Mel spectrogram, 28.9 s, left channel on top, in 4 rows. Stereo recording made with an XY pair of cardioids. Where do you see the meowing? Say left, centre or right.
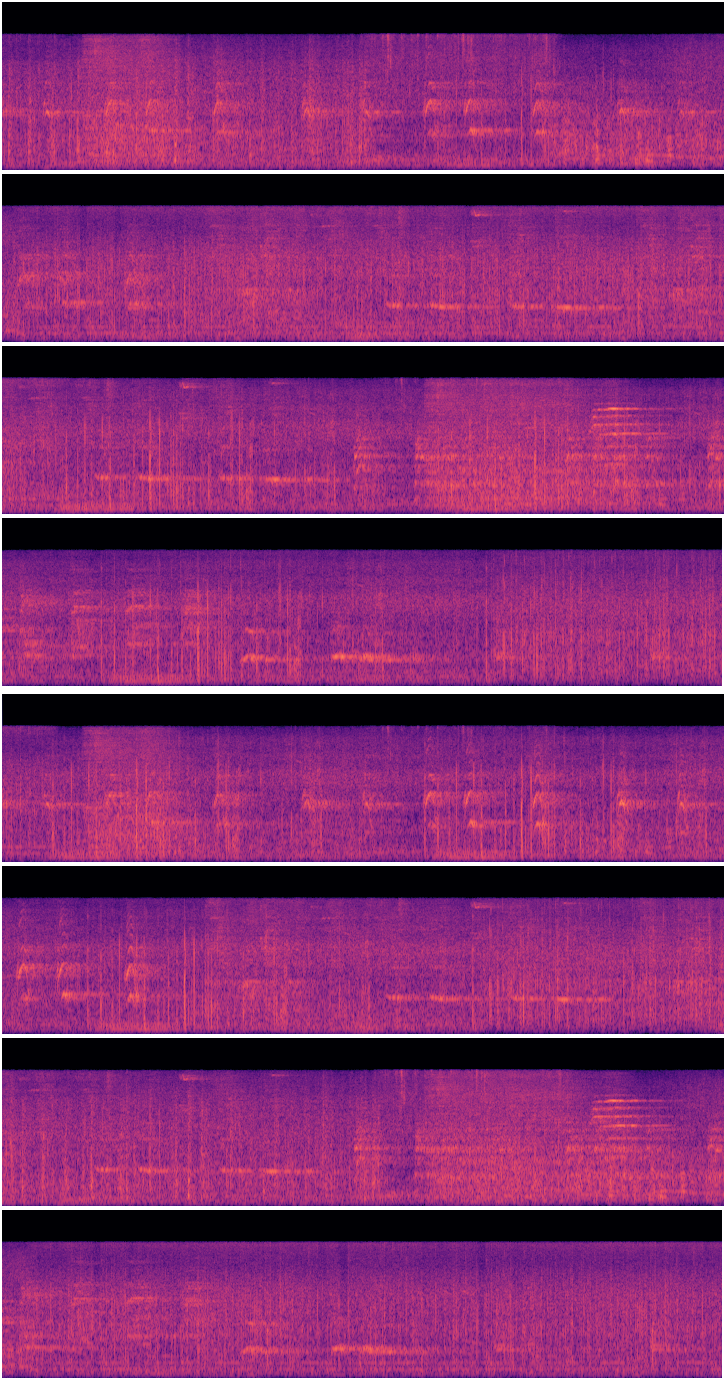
left.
